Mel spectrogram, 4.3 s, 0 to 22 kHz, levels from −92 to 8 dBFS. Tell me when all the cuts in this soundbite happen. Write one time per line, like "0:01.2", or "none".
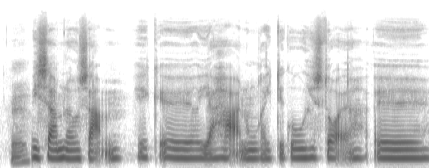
none

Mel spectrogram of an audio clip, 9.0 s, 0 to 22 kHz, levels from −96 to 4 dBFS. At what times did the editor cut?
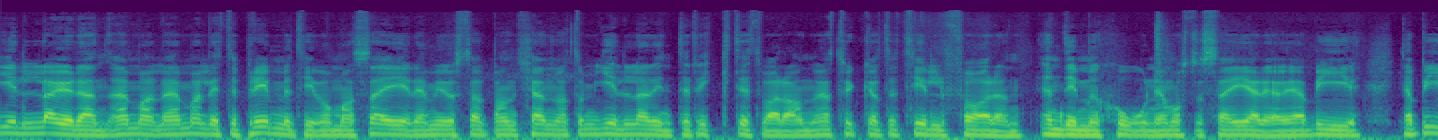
0:06.4

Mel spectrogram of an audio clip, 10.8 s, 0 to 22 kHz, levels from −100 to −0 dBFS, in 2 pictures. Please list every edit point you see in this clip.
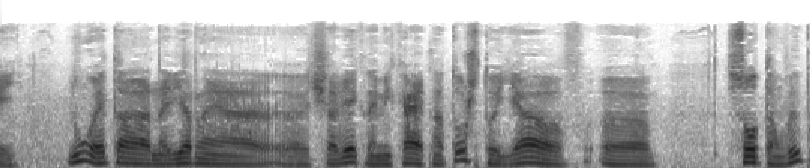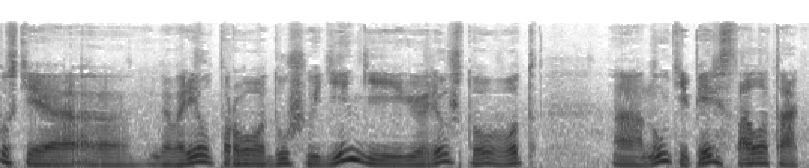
none

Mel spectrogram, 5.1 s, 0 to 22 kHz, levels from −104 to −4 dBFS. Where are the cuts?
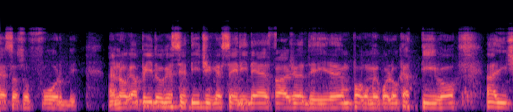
0:02.8

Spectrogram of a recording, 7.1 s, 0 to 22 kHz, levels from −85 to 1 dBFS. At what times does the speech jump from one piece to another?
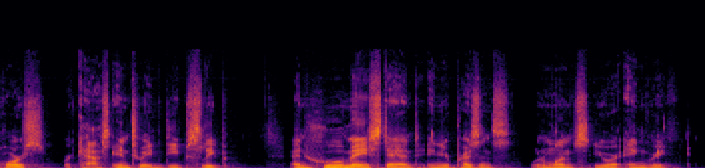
0:02.8
0:05.2

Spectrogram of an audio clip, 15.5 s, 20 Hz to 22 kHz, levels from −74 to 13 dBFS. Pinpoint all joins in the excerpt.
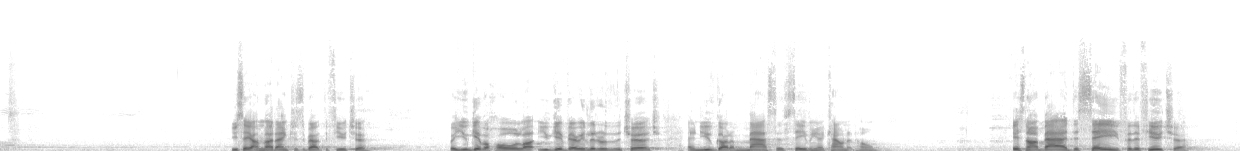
none

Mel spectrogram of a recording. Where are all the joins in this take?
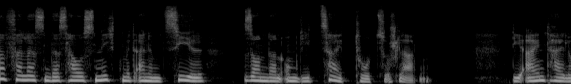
none

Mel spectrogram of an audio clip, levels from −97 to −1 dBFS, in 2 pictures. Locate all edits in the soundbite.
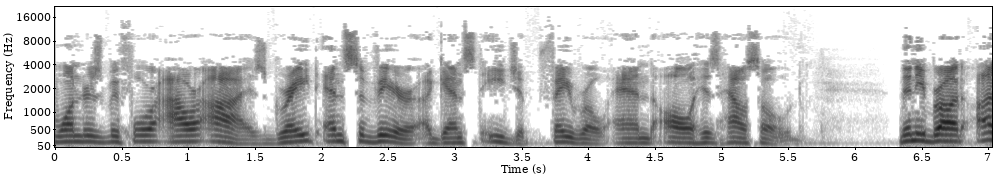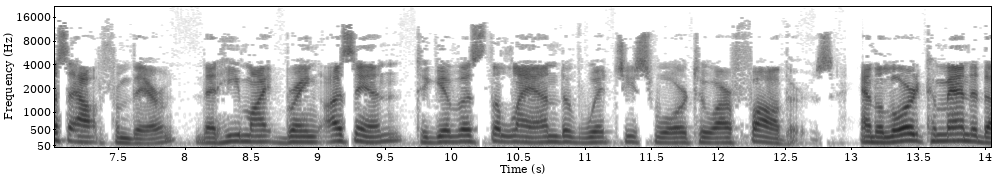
0:13.0

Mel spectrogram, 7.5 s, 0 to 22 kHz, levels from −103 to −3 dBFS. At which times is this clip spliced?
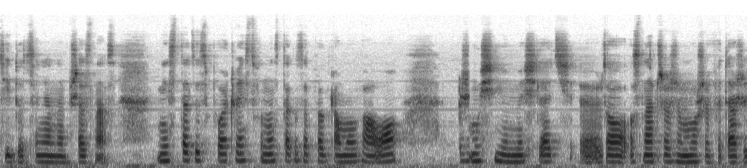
0:04.7
0:06.0

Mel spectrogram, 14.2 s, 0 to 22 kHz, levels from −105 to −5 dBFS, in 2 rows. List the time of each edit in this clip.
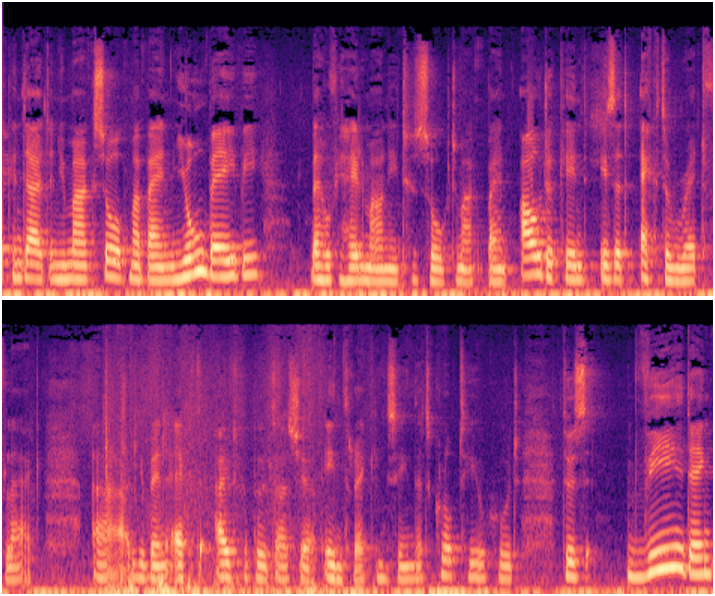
none

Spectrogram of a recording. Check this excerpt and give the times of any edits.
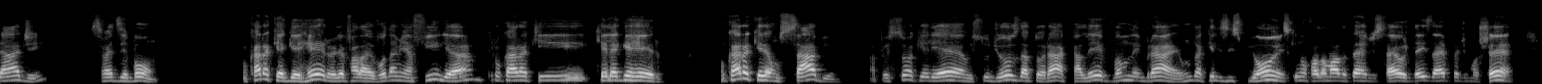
none

